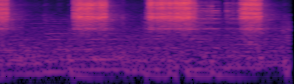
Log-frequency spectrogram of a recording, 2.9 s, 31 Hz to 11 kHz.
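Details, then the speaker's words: E-flite UMX Pitts S-1S BNF biplane preflight check after binding, right stick left-right moving all four wing aileron surfaces; short high servo buzzing bursts starting and stopping cleanly, even with no grinding, servos working normally. "we can see all four surfaces on the wings moving"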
